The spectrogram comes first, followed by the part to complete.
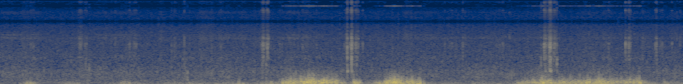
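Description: Footsteps on a leaf-covered grassy trail and rustling as spruce branches brush past, in soft low thuds with a few sharp clicks. Quiet at first, louder from about four seconds in, in three spells.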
